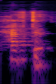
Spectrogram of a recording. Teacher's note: So the v sound, which was voiced here, becomes voiceless. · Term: regressive or backward assimilation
